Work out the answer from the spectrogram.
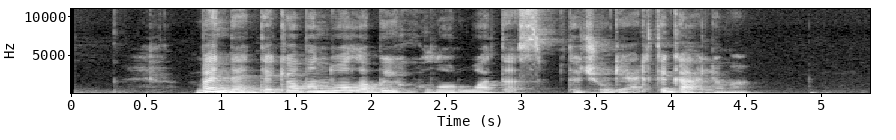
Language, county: Lithuanian, Klaipėda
